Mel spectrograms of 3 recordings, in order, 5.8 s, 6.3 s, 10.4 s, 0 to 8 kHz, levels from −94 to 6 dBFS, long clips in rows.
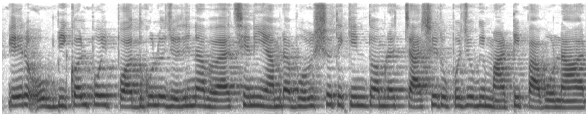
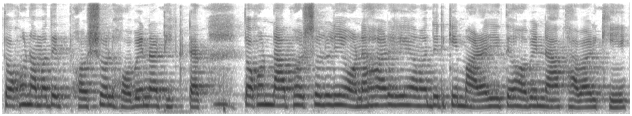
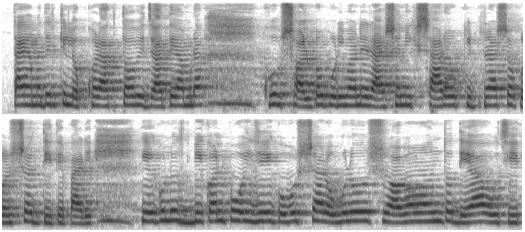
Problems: none marked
